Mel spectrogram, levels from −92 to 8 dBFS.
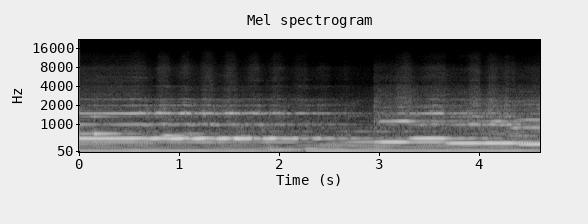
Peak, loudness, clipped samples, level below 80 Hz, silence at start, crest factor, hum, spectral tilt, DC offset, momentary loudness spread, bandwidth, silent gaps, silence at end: -8 dBFS; -19 LUFS; under 0.1%; -30 dBFS; 0 s; 10 dB; none; -9 dB/octave; under 0.1%; 9 LU; 5.8 kHz; none; 0 s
